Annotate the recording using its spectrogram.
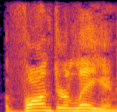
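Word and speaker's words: von der Leyen: So the Europeans themselves yesterday the EU commissioner U. Vondaan is how you pronounce her last name.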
